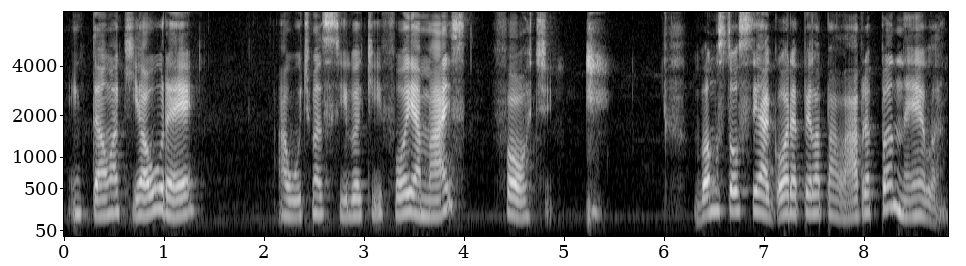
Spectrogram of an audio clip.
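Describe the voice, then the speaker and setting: A woman's voice: mid-range voice, measured pace. A woman with a Brazilian Portuguese accent teaching a grammar lesson for children, speaking patiently and stretching out syllables when she chants example words.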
